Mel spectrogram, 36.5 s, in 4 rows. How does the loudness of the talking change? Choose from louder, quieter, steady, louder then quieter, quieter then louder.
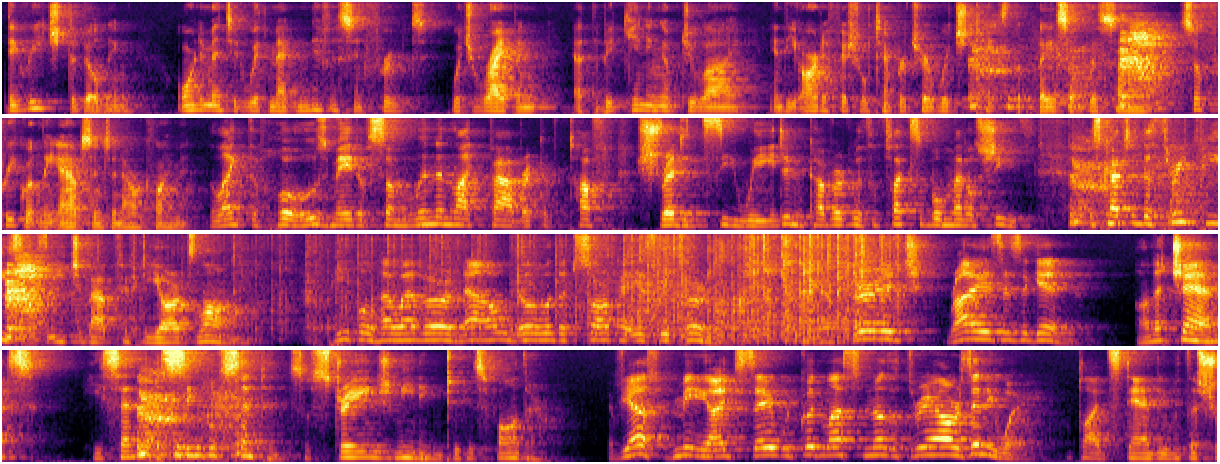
steady.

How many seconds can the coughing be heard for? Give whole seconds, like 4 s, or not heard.
4 s.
